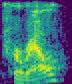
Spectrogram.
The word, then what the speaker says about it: Perel: of the things that did you say you pronounce your last name Perell yes Ester perel okay I'm sorry Ester Perell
